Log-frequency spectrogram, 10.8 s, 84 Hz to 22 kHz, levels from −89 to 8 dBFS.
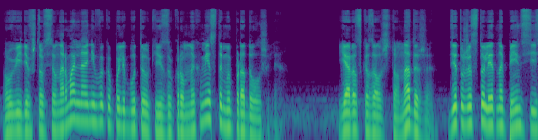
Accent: native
